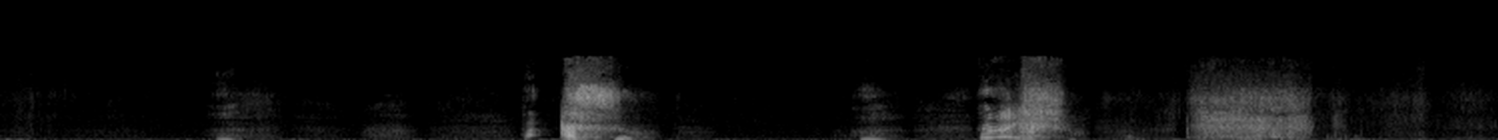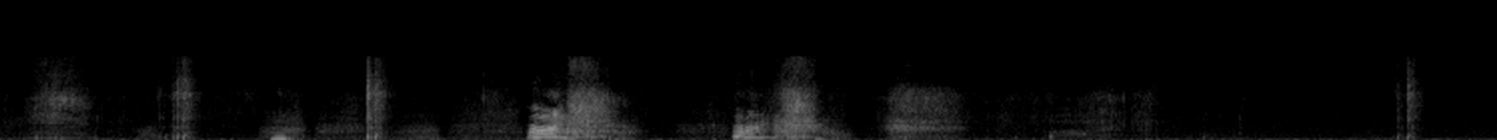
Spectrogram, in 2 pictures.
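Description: A run of sharp, explosive, hissing bursts with short breaths and sniffs between them: repeated sneezing.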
